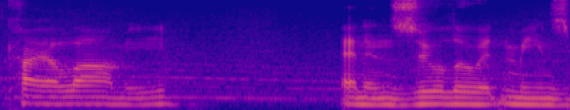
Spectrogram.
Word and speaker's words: Kyalami: guess sees it says it's the track is pronounced Kayal ami and in zulu it means my home and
